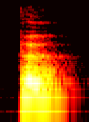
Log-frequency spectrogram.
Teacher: No caso de V, o ar não para totalmente. No caso de P, o ar para totalmente.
